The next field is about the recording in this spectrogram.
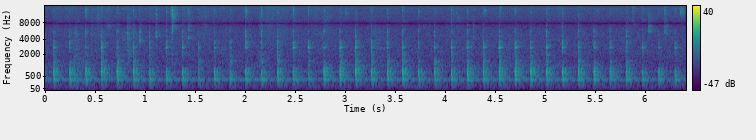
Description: Our AC unit makes this weird banging noise only if the fan is on AUTO when the temperature outside is over 80.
